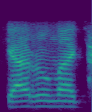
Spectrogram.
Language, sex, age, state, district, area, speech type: Marathi, male, 18-30, Maharashtra, Nagpur, rural, conversation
